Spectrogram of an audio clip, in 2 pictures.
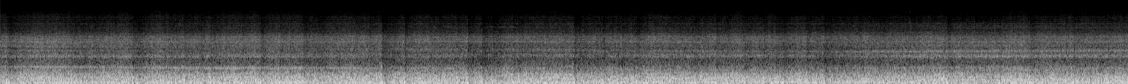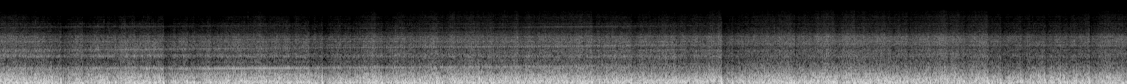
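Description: A motorcycle engine hums steadily close by, its pitch slowly rising and falling.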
